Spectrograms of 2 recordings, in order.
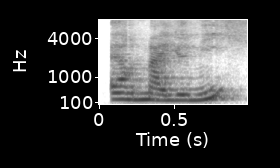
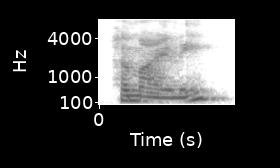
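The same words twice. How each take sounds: First: "Hermione" said French, no H, er-my-oh-nee; "Hermione" as a French name; French pronunciation. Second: Said in the usual way. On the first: Shown as a demonstration. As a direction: drop the H of "Hermione" and lift the ending. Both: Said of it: "I could also be Ron".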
